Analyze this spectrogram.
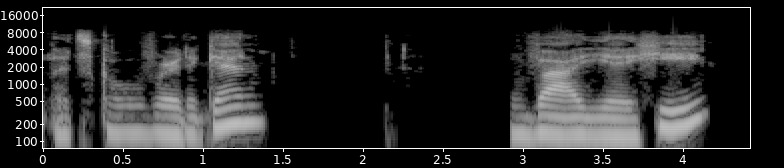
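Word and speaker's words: ויהי: Vayehi. Erev. Vayehi. Voker. Yom. Remember when the dot is over the letter? It is pronounced O.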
